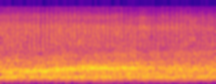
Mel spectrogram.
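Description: A group of Honda Pro-kart engines running at high revs as the karts pass down a short straight, a steady, slightly rising drone. The engines are revved out completely, held back by their restricted setup.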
